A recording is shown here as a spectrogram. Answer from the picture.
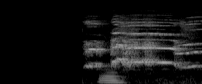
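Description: A rooster crowing: one long call beginning just under a second in, holding its pitch and then falling away near the end.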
